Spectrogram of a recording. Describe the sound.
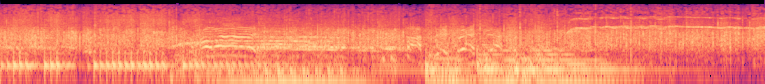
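An audience applauds actor Maxi Iglesias loudly and steadily throughout, a dense wash of clapping with shouting voices and sustained tonal sounds rising over it.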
